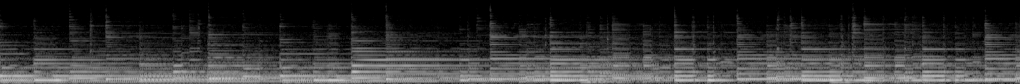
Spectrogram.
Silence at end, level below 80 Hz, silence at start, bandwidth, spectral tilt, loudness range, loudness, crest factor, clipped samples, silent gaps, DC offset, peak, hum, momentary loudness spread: 0 s; -54 dBFS; 0 s; 11 kHz; -7.5 dB/octave; 1 LU; -22 LUFS; 12 dB; under 0.1%; none; under 0.1%; -8 dBFS; none; 5 LU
